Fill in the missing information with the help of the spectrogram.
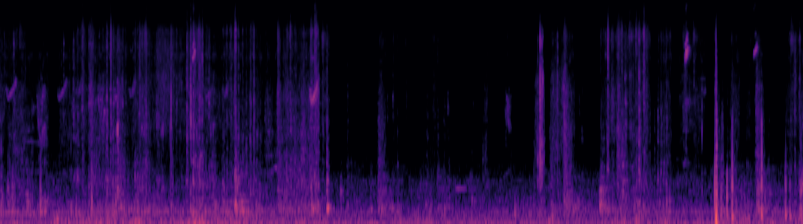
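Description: Aviary ambience: a few brief, high chirps from small cage birds over a low background rumble, with scattered short clicks and taps, the sharpest one shortly before the end.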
